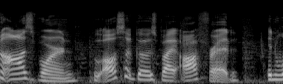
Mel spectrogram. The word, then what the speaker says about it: Offred: They pronounce it Offred.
